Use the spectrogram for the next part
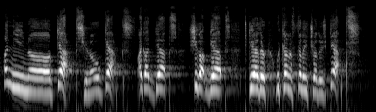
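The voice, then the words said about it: Sylvester Stallone impression. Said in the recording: “my Sylvester Stallone impression”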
